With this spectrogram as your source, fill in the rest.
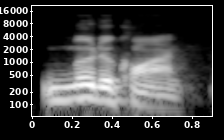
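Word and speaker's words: Moo Duk Kwan: So how different is the, I might not pronounce it properly, mukwondo, you said, or? – Mudokwan.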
